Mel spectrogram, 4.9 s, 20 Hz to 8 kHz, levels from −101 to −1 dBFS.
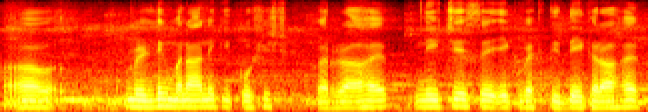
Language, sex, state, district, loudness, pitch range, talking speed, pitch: Hindi, male, Bihar, Patna, -19 LUFS, 115-130 Hz, 185 wpm, 125 Hz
